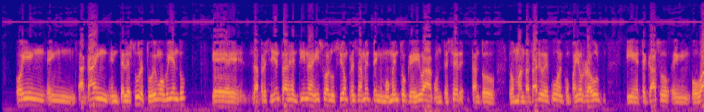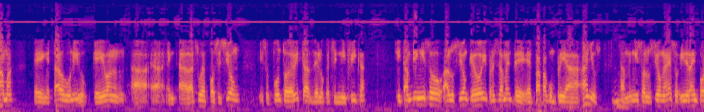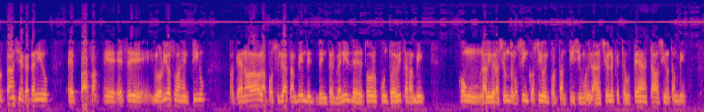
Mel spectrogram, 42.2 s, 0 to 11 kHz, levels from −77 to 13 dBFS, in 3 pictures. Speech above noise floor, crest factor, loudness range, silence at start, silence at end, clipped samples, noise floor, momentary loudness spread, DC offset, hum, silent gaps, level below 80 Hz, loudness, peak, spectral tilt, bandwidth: 20 dB; 12 dB; 2 LU; 0.35 s; 0 s; under 0.1%; -33 dBFS; 7 LU; under 0.1%; none; none; -44 dBFS; -13 LUFS; 0 dBFS; -4 dB/octave; 10.5 kHz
